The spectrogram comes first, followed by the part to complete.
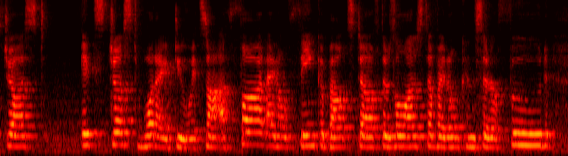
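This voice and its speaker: A woman talks over noticeable background noise. Room echo is audible. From New Mexico. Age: 30s. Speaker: beauty youtuber. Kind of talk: casual Q&A monologue.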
